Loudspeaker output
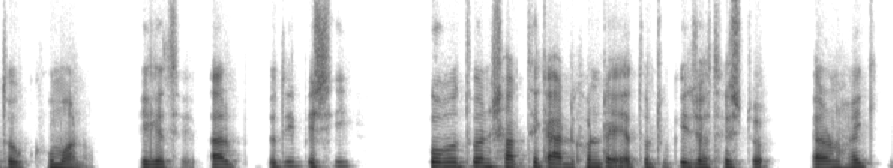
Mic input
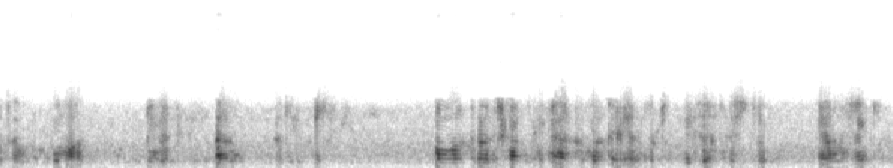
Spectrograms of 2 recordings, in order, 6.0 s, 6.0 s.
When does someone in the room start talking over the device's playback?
none

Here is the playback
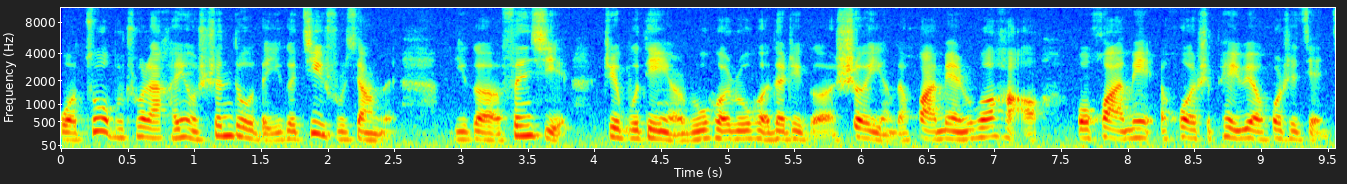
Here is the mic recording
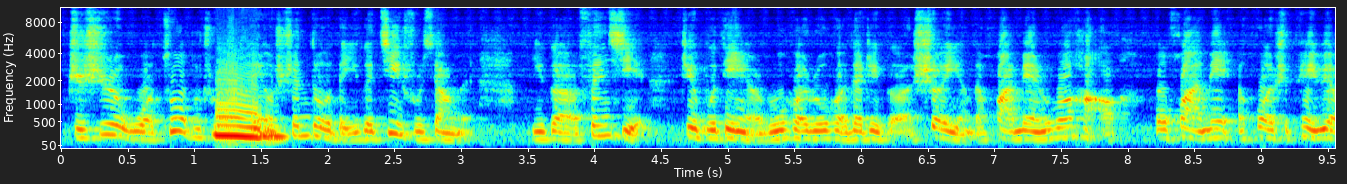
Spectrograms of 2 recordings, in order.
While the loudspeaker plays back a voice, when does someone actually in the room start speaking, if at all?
1.1 s

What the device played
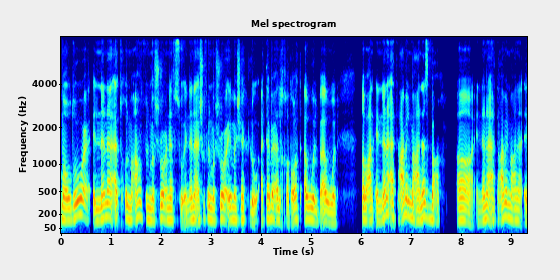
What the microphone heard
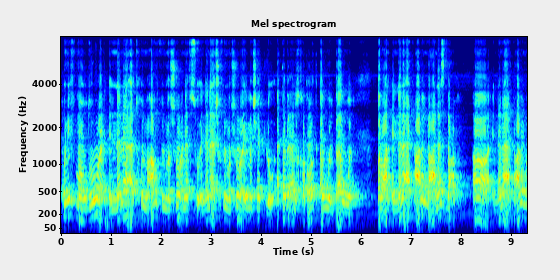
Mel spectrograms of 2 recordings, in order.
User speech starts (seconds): none

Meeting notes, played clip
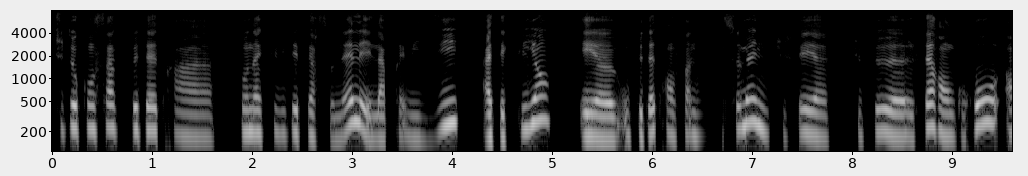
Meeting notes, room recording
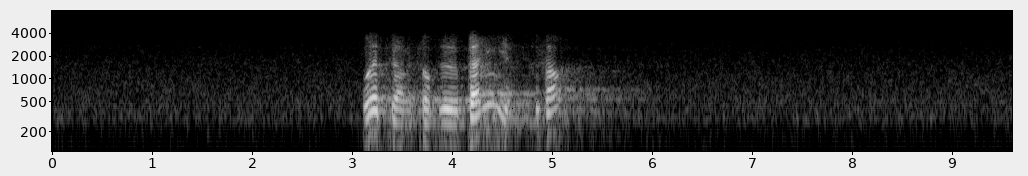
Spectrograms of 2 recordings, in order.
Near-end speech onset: 3.1 s

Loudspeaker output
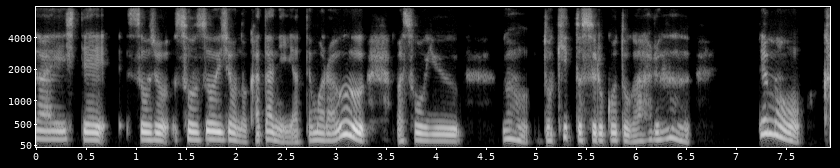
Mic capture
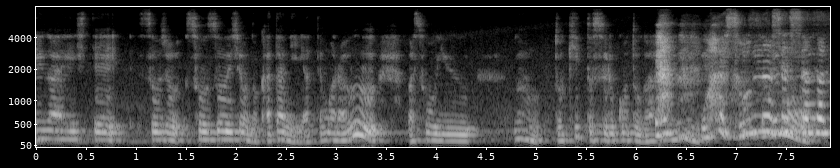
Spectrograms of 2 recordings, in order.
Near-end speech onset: 6.2 s

